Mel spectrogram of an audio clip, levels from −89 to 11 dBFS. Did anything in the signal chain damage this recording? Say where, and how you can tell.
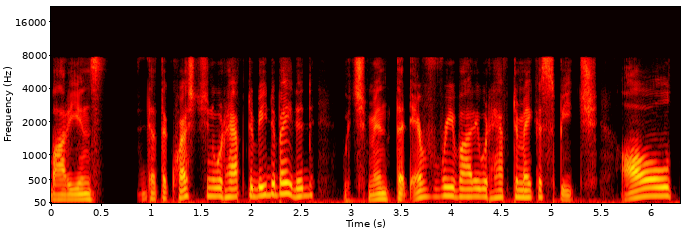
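Yes, at the network stage. Between 0.46 and 0.89 s the speech turns into a fading buzz that extends the last sound, then 290 ms of near silence, and resumes with 420 ms lost. This is likely a long network dropout, with the receiver concealing missing packets.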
